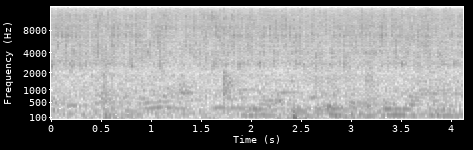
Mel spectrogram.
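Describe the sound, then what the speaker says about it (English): Running water splashes steadily from a tap as cans are quickly rinsed in a kitchen sink. A continuous, fairly soft gushing runs throughout with faint clinks of metal, and no talk is heard. "So I just give it a quick rinse."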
